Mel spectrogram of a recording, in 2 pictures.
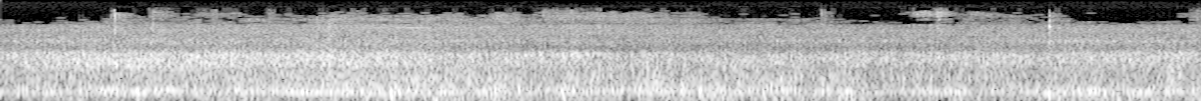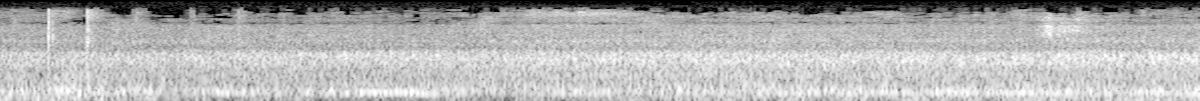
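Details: A group of pigeons cooing together: low, soft rolling coos overlap in repeated bursts throughout, set against a steady rumbling background noise like an engine.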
